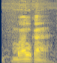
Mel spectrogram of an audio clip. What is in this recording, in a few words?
"edible inside part breadfruit", Wamut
